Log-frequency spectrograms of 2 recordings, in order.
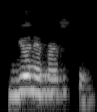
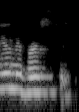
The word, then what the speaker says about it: university: start with you but it's not pronounced as a vowel it's pronounced as the letter U so University at University okay and it is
